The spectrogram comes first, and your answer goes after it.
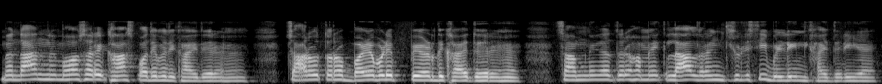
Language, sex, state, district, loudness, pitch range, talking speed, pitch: Hindi, male, Jharkhand, Garhwa, -16 LUFS, 175-215 Hz, 245 wpm, 200 Hz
